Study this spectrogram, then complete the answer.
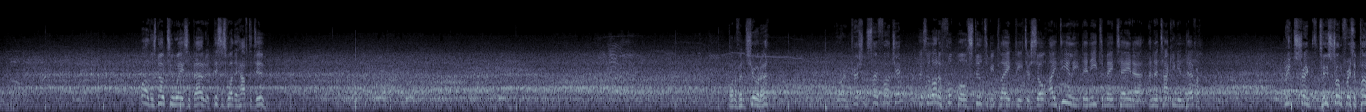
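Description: A large stadium crowd roars and murmurs steadily throughout.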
